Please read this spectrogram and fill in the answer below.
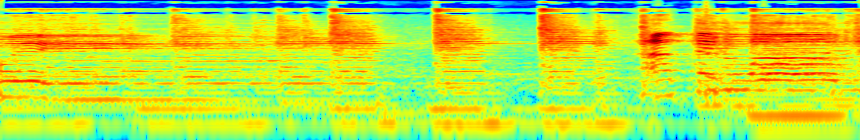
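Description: Live acoustic folk band playing: strummed acoustic guitar, plucked mandolin and an electric upright bass carry the tune between sung lines. A held vocal note fades just after the start, and a voice comes in again near the end.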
